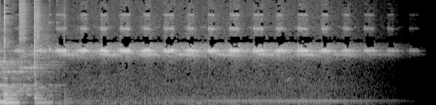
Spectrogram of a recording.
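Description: The outro music stops about a second in. A high, evenly repeating cricket-like chirp follows, about two and a half pulses a second over a low hum, and it fades out near the end.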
